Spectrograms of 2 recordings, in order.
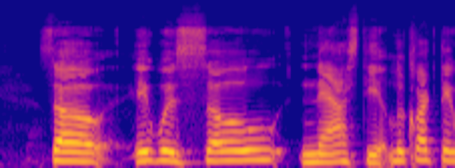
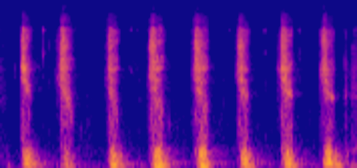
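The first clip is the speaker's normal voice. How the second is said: rhythmic voiceless clicking "chick"; imitated mic noise; 8 semitones lower, 4 dB quieter than usual. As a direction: mimic a bouncing radio mic in quick chicks. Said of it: "you can hear their mics going".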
